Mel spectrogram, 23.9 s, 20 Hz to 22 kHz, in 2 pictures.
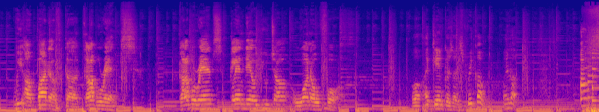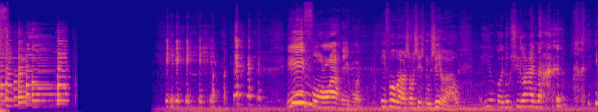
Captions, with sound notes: We are part of the Kalapu Ramz! Kalapu Ramz, Glendale Utah 104. Well, I came cause it was free kava. Why not? (Laughing) SWEET AZ! Sweeter than a New Zealand sausage? Yeah New Zealand is right down there!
